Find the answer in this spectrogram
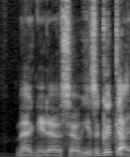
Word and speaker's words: Magneto: everything in my life you're like magnito magna tattoo magnitado yes the marvel legends modern x-men magneto so he's a good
